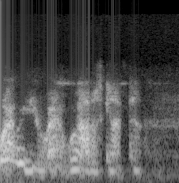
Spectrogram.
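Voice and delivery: put-on under-breath fussing. Retelling how she fussed at the husband, imitating fussing under breath. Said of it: "She's fussing at him... under her breath".

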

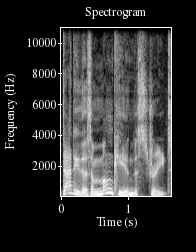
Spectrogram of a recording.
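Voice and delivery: ordinary talk

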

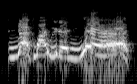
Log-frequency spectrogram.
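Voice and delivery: put-on shrill, drunken screaming, very high and very slow. Retelling what a wasted stranger was doing an hour later, imitating someone screaming. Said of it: "like screaming".

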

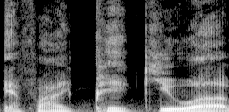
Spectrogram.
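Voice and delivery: very soft, low, deepened, hushed mother voice. Recalling Mom's conditions for picking her up from school, imitating Mom's low voice. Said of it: "and she'd do the low voice".

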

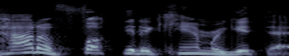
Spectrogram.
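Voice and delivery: ordinary talk

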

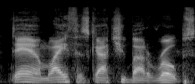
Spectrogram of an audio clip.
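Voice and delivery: ordinary delivery

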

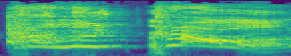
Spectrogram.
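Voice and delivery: acted, very high, frenzied, frantic calling out. Retelling how a man kept repeating a name: imitating someone going mad. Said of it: "going mad".

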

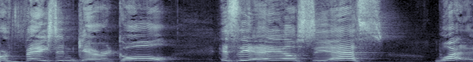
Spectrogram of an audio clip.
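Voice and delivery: very high, very slow, drawn-out screaming. Retelling a fan at the stadium urging everyone: imitating a fan screaming. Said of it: "He's just screaming".

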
